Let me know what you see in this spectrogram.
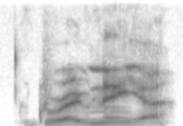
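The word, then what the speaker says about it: Gráinne: Grainne. Yeah. I mean, that it says grain. Yeah. So anyway, the kid is called Gronia, not Grain.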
